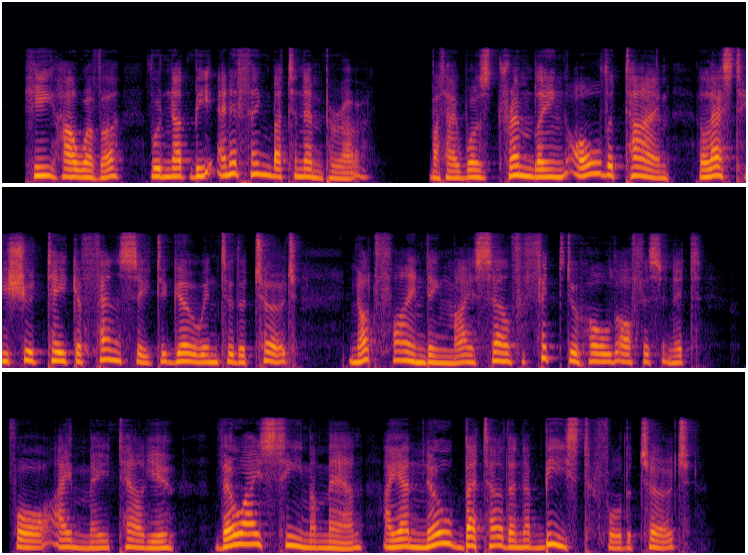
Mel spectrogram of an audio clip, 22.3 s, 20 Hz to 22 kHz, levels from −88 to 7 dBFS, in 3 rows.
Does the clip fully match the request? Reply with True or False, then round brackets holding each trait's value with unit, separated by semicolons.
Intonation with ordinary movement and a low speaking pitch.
False (3.6 semitones; 165 Hz)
